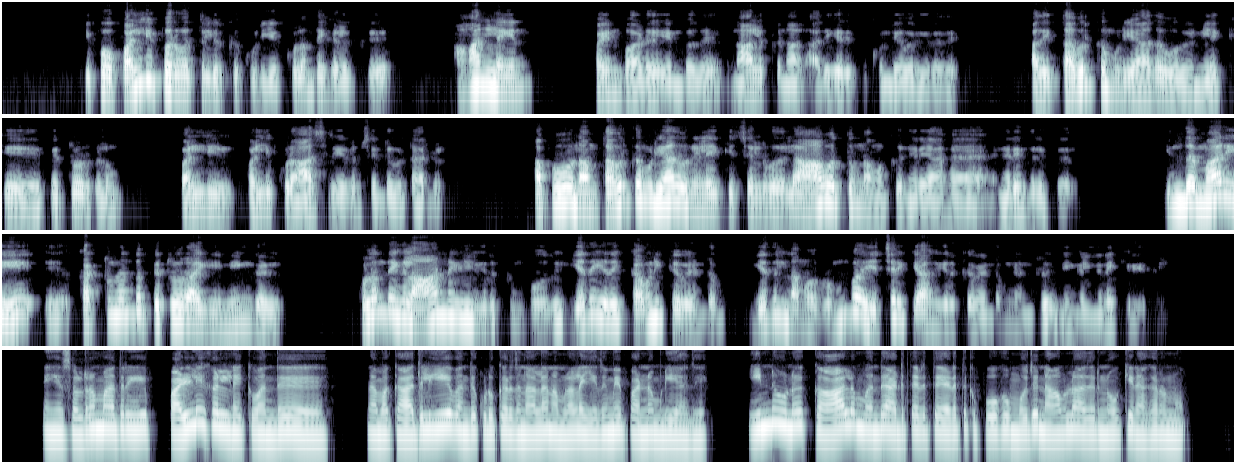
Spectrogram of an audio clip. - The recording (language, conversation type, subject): Tamil, podcast, குழந்தைகள் ஆன்லைனில் இருக்கும் போது பெற்றோர் என்னென்ன விஷயங்களை கவனிக்க வேண்டும்?
- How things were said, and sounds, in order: in English: "ஆன்லைன்"; in English: "ஆன்லைனில்"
